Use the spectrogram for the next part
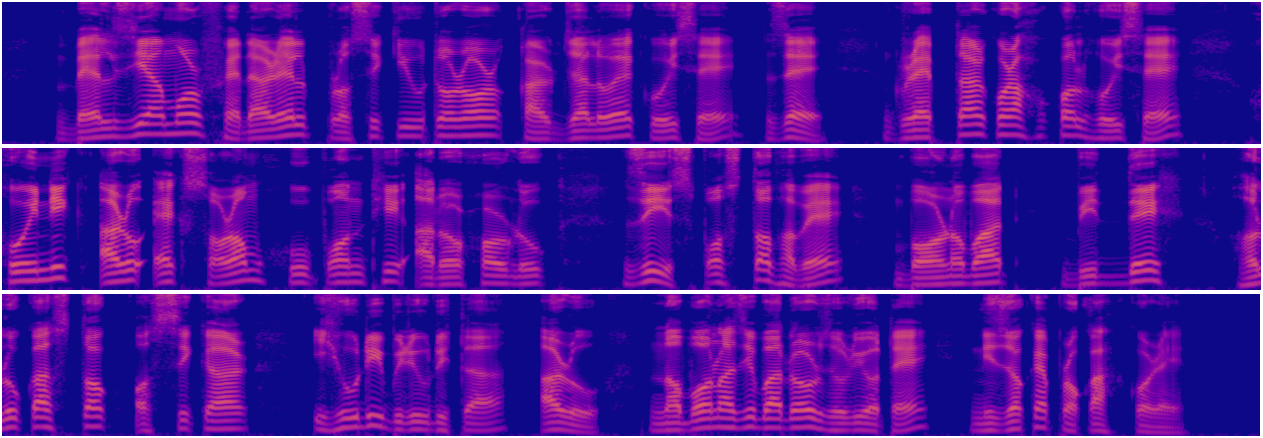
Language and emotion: Assamese, neutral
